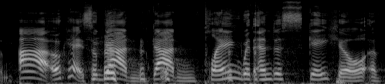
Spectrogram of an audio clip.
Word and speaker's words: Gadan: Um so, I'm really curious about is it Gdan? Gaden. It's pronounced garden like you were saying the word garden and you were from Boston. Ah okay. So Gaden Gaden playing with Endis Ghill of Banjo 3.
